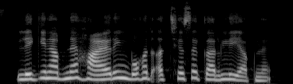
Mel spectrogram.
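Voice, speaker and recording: A woman with a Gujarati accent speaks at a high pitch and a moderate pace. The sound is dry and close with no echo, over a quiet background. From Gujarat, Kathiawar. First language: Gujarati (speaking Hindi). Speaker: digital marketing expert. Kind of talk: podcast interview.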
